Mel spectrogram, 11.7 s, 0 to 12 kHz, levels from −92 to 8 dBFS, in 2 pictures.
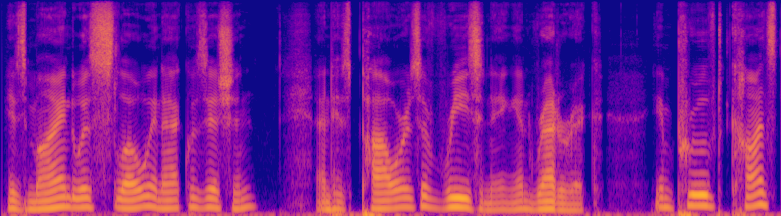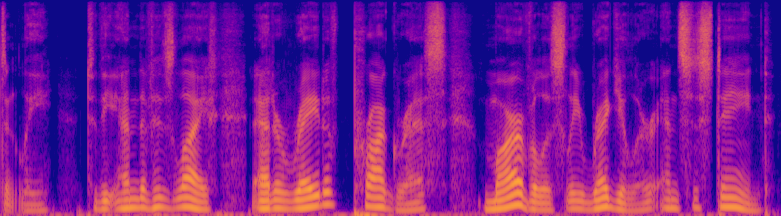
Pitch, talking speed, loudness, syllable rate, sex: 125 Hz, 155 wpm, -20 LUFS, 5.0 syllables/s, male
